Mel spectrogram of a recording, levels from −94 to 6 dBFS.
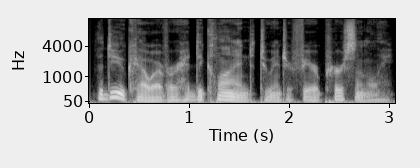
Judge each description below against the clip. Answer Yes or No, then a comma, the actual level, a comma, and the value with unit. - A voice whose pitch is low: Yes, very low, 85 Hz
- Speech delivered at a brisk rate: No, average, 155 wpm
